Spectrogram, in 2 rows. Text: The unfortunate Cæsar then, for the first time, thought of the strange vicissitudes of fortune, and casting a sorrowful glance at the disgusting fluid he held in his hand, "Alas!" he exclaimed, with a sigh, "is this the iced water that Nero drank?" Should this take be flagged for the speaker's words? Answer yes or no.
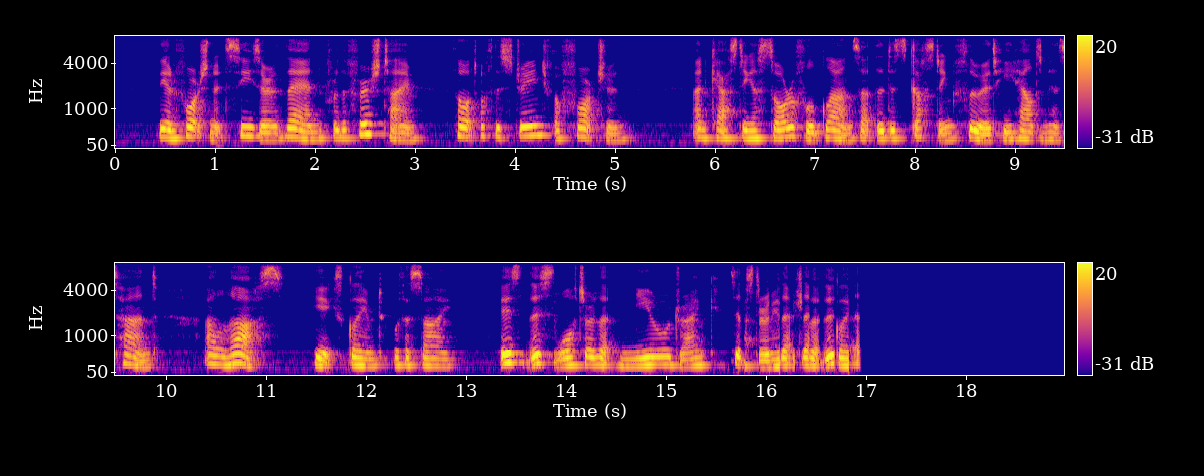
yes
